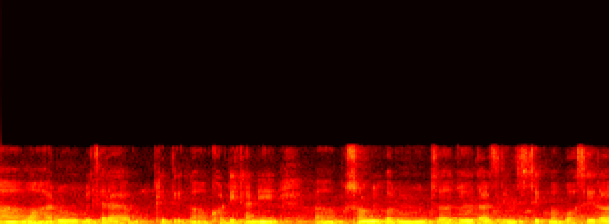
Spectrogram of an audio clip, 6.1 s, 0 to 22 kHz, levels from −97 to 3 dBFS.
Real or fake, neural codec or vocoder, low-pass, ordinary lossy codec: real; none; none; none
